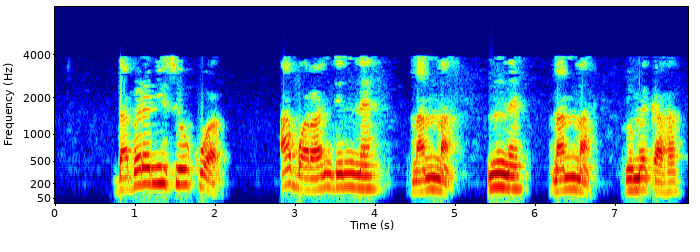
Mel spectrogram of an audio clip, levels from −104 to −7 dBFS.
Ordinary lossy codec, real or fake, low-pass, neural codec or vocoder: AAC, 16 kbps; real; 7.2 kHz; none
